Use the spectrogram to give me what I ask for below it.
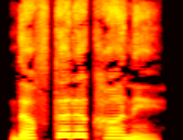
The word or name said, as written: ದಫ್ತರಖಾನೆ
